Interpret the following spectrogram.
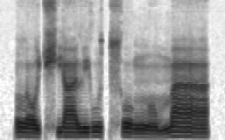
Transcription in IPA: l ɔ˨˩ t͡ɕʰ j a˧ l j u˧ t͡sʰ o˧ ŋ ɔ̃˨˩ m a˥˧

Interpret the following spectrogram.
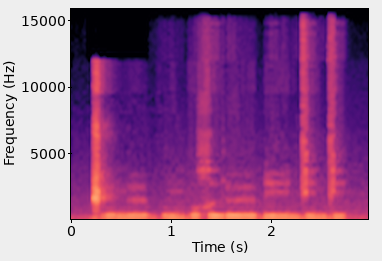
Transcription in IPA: ɡ͡ǁ o ŋ øː bʱ o ŋ m b o χ ɯ ɾ øː ɓ eː n d e m d e

